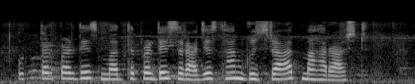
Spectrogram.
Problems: constant background noise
